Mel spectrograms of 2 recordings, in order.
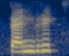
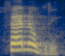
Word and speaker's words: fenugreek: okay, break the word first, okay, and fe will not go as fanu, no, fenu, fenu, Greek.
